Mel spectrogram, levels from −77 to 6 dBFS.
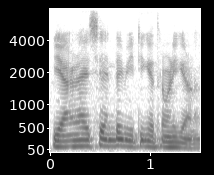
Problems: constant background noise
